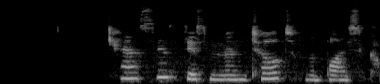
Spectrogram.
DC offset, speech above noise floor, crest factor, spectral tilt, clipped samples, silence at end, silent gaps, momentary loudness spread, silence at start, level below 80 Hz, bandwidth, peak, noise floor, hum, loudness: under 0.1%; 51 dB; 18 dB; -4 dB/octave; under 0.1%; 0 s; none; 6 LU; 1.1 s; -74 dBFS; 15.5 kHz; -14 dBFS; -81 dBFS; none; -30 LUFS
